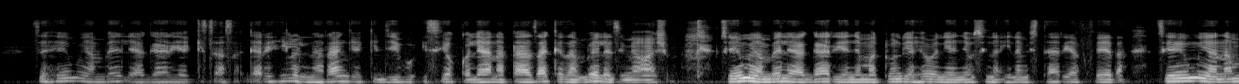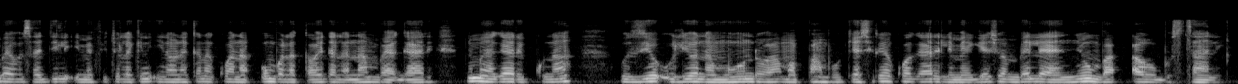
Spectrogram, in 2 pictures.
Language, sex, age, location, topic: Swahili, male, 18-24, Nairobi, finance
